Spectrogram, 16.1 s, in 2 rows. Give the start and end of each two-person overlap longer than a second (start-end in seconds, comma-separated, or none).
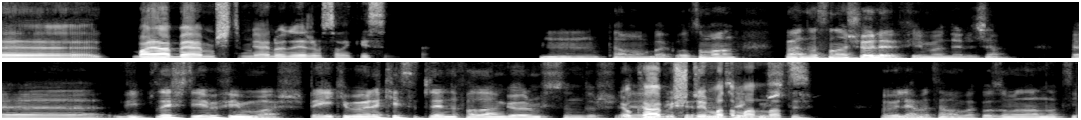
12.7-14.2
